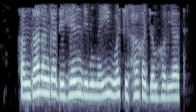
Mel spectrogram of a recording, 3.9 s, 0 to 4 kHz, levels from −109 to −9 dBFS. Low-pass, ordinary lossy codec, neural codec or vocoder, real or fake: 3.6 kHz; MP3, 24 kbps; none; real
